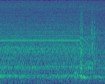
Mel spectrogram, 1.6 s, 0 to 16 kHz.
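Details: Supra SV-80 VM55 TV/VCR combo, quick-start deck, colour bars test tape with speaker off, button held in reverse search: steady mechanical whir with high thin tone and faint tape chatter; normal reverse search.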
